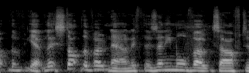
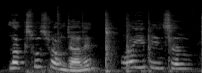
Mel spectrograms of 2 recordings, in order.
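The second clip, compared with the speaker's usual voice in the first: high cooing pet voice; 13 semitones higher than usual. Real, not acted. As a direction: coo at the cat. Talking to her cat.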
